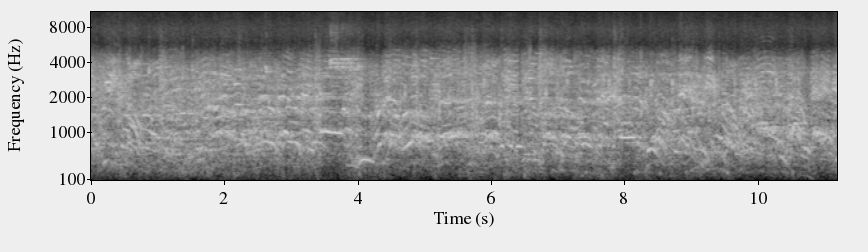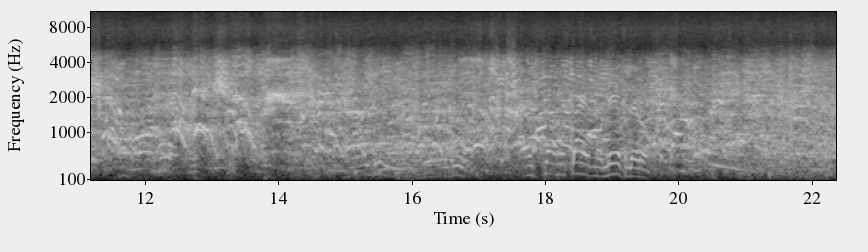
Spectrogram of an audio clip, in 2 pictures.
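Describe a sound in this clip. A large crowd chatters and cheers loudly in an echoing gym.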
